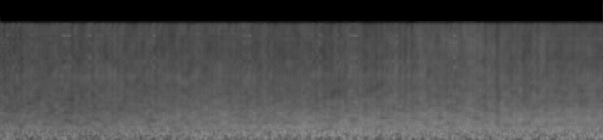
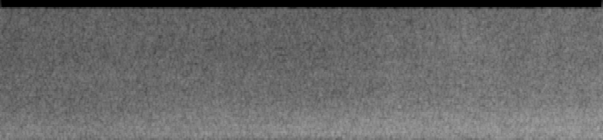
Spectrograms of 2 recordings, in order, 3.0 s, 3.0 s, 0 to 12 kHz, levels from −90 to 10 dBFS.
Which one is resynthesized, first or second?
first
